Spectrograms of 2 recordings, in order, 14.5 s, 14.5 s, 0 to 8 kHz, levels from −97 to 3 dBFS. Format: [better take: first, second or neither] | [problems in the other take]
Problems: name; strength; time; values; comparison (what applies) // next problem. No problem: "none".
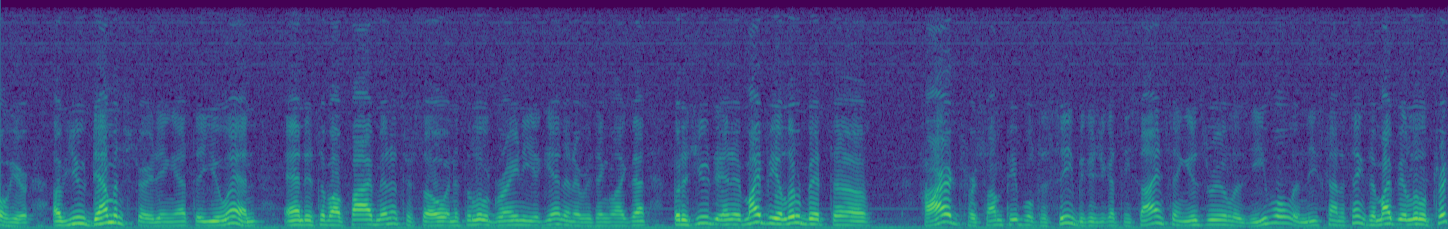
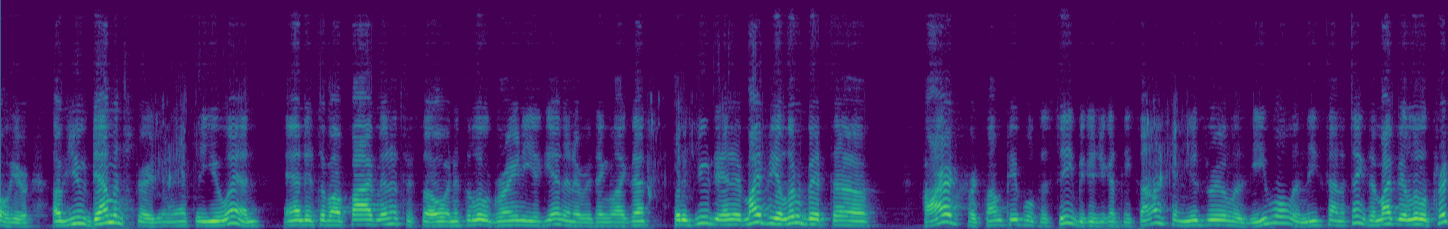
first | noise reduction (neural mask model DeepFilterNet 3)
